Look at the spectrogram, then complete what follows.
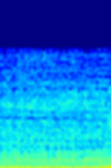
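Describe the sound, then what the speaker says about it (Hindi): A tractor engine idles slowly with its bonnet open, a steady low rumbling drone close by with no speech. "ज़्यादा तेज़ नहीं चलाना पड़ रहा है, स्लो चलाना पड़ रहा है ट्रैक्टर"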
